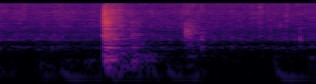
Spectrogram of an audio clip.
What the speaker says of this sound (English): Let's add the ribs back to the Dutch oven and all of those juices.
